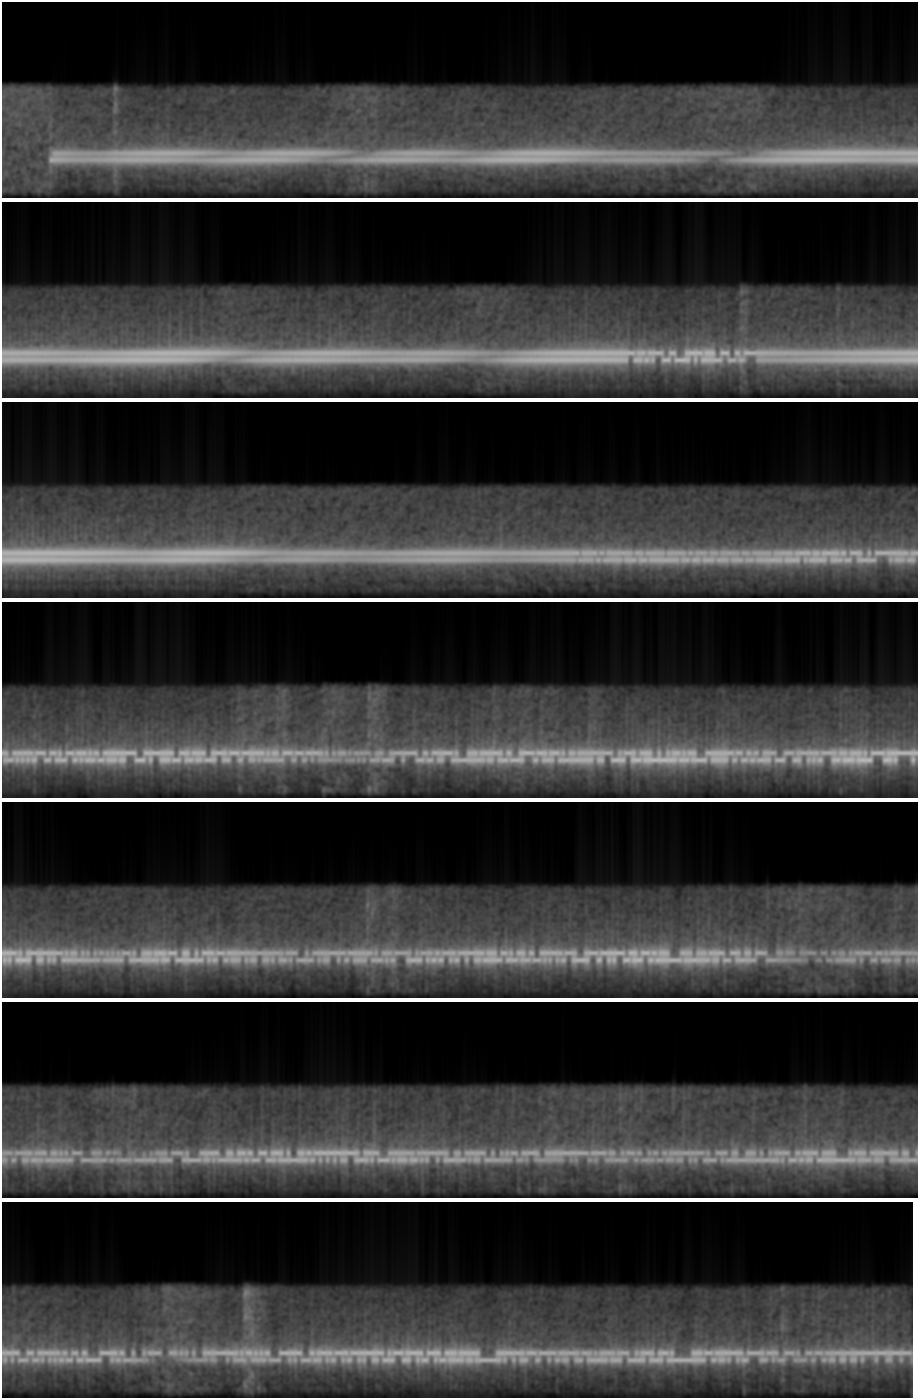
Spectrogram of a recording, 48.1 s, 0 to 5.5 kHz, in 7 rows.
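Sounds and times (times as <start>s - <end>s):
75 baud FSK modem data burst: 0.0s - 48.0s.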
